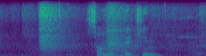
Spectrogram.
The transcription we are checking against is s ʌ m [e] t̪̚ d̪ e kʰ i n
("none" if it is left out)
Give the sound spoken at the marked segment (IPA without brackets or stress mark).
e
